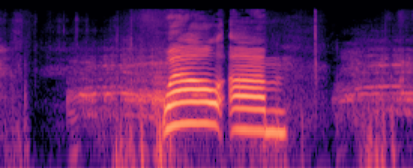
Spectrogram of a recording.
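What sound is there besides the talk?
ducks and geese calling in a garden enclosure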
